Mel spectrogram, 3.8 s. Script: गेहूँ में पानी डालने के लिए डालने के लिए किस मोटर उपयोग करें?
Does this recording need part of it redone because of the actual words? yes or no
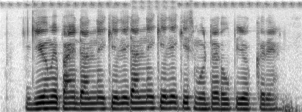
no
